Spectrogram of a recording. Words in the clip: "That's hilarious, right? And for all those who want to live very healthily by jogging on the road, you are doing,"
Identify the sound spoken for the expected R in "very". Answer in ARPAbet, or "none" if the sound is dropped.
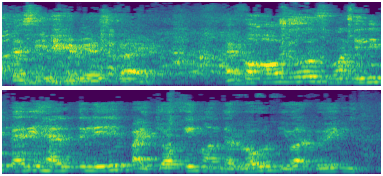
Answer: R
